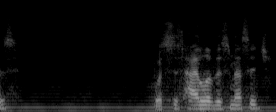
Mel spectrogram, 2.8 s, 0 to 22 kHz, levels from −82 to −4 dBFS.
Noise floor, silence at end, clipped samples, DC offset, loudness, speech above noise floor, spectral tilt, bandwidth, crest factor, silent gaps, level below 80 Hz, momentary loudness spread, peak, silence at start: -62 dBFS; 0 s; under 0.1%; under 0.1%; -42 LUFS; 21 dB; -6 dB/octave; 15.5 kHz; 22 dB; none; -64 dBFS; 25 LU; -22 dBFS; 0 s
